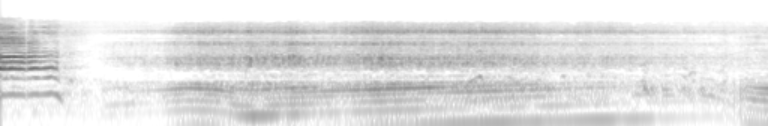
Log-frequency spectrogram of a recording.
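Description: Radio sound effect of a car engine pulling away: a steady rumble whose pitch rises slowly as it accelerates, then fades toward the end.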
